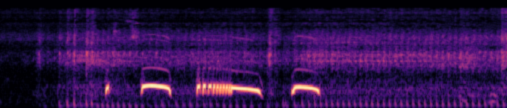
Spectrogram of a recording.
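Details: Spotted dove calling with wing flapping, a run of four mellow coos, one drawn out and sagging, half masked by a steady low engine rumble like a passing motorcycle.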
